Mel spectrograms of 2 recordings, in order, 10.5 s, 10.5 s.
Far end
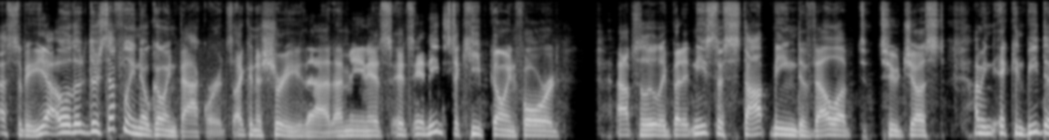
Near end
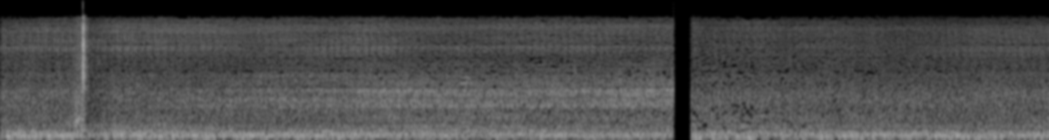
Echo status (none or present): none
